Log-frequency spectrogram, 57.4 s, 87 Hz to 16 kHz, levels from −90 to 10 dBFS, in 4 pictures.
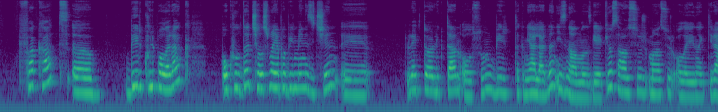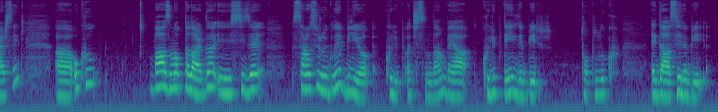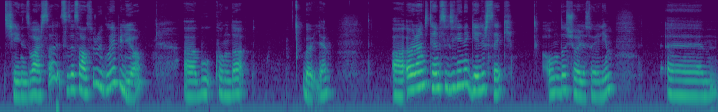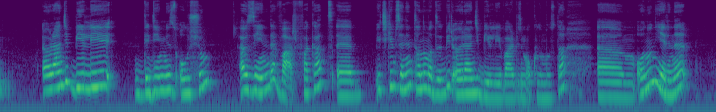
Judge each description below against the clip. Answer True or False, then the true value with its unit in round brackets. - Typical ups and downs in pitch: False (6.9 semitones)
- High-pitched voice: True (205 Hz)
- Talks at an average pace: False (70 wpm)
